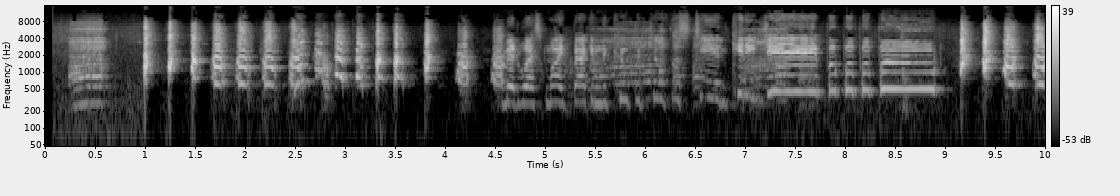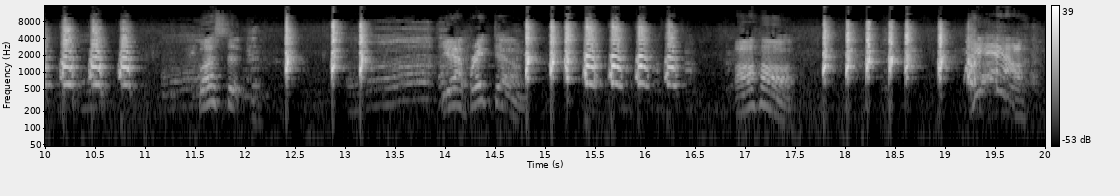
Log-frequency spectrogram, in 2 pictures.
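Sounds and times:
turkey gobbling: 0.2 - 4.7, 5.4 - 7.4, 9.0 - 14.0, 14.8 - 16.6, 17.8 - 19.5.

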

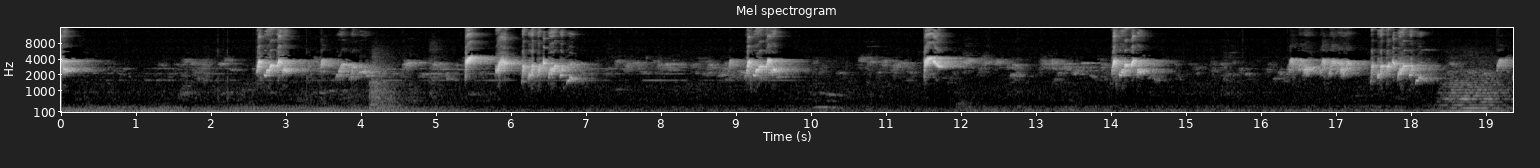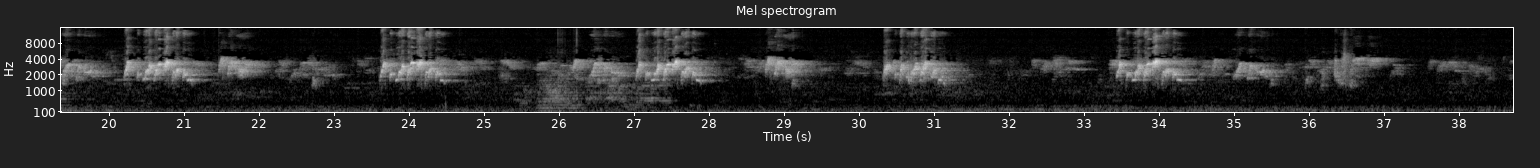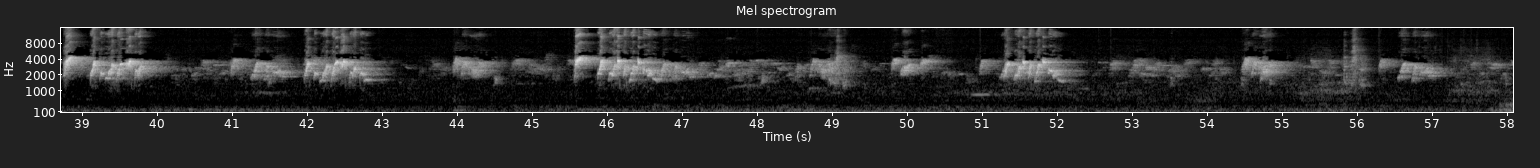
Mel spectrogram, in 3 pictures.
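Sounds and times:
bird chirping phrases: 0.0 - 58.0.

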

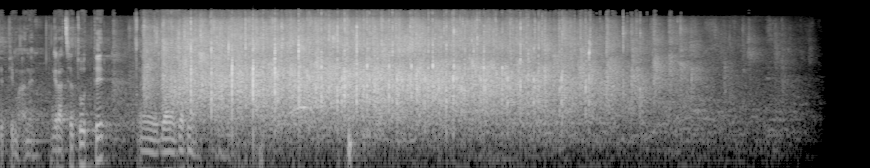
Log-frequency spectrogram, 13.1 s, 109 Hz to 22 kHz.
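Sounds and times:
many hands clapping: 2.1 - 11.9.

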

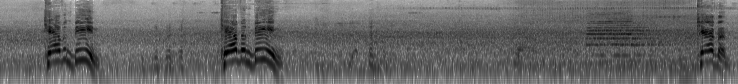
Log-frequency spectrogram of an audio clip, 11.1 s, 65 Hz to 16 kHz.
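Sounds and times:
street traffic noise: 0.0 - 11.0
car horn: 8.7 - 10.3.

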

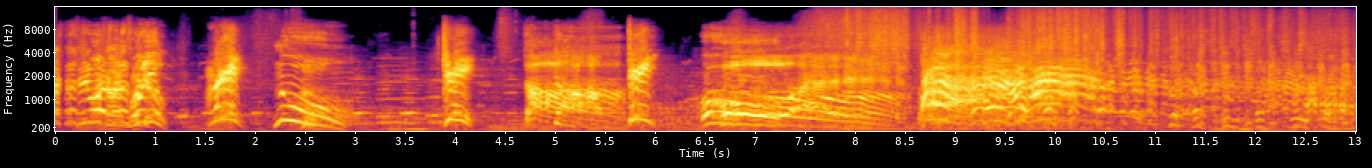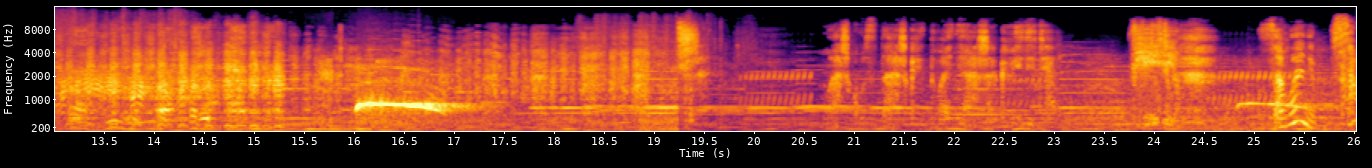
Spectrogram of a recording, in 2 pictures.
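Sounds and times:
fairy-tale film music: 0.0 - 26.0
hooting and wailing cries: 6.4 - 19.2
rustling: 7.5 - 14.3.

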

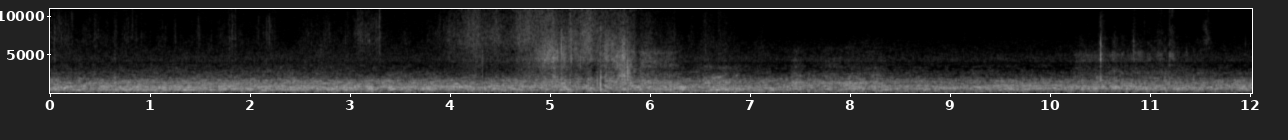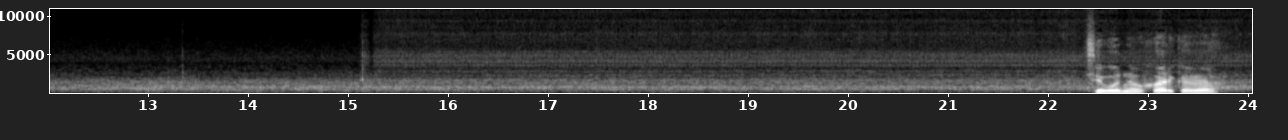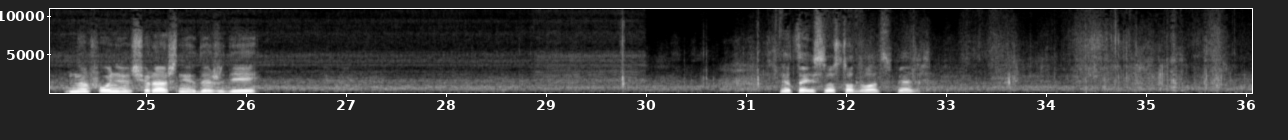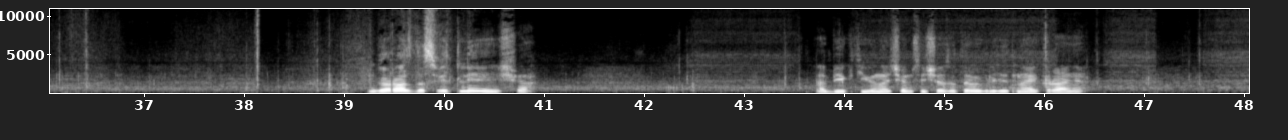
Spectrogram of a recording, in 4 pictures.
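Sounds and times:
faint even hiss: 15.1 - 40.8, 42.2 - 48.0.

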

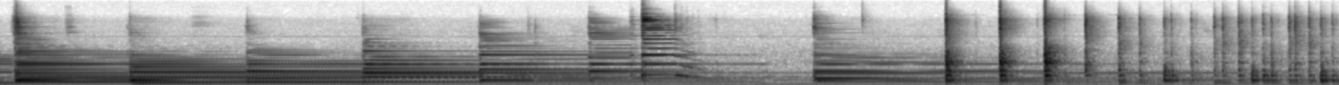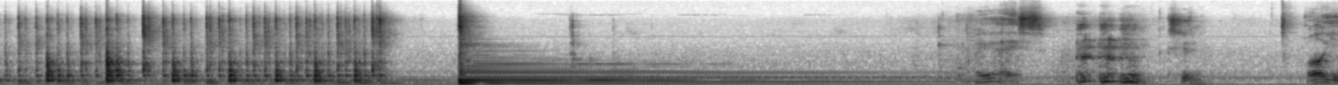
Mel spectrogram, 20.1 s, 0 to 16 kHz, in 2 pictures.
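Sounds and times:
flamenco guitar strumming: 0.0 - 17.2.

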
